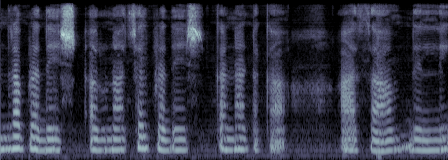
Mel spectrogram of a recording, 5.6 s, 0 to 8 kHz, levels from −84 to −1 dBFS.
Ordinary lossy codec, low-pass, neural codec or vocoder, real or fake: none; 7.2 kHz; vocoder, 24 kHz, 100 mel bands, Vocos; fake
